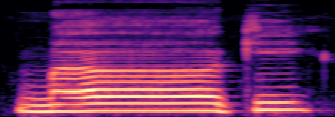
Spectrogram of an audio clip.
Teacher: کاف کے نیچے حرکت ہے اس لیے نہیں کھینچیں گے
